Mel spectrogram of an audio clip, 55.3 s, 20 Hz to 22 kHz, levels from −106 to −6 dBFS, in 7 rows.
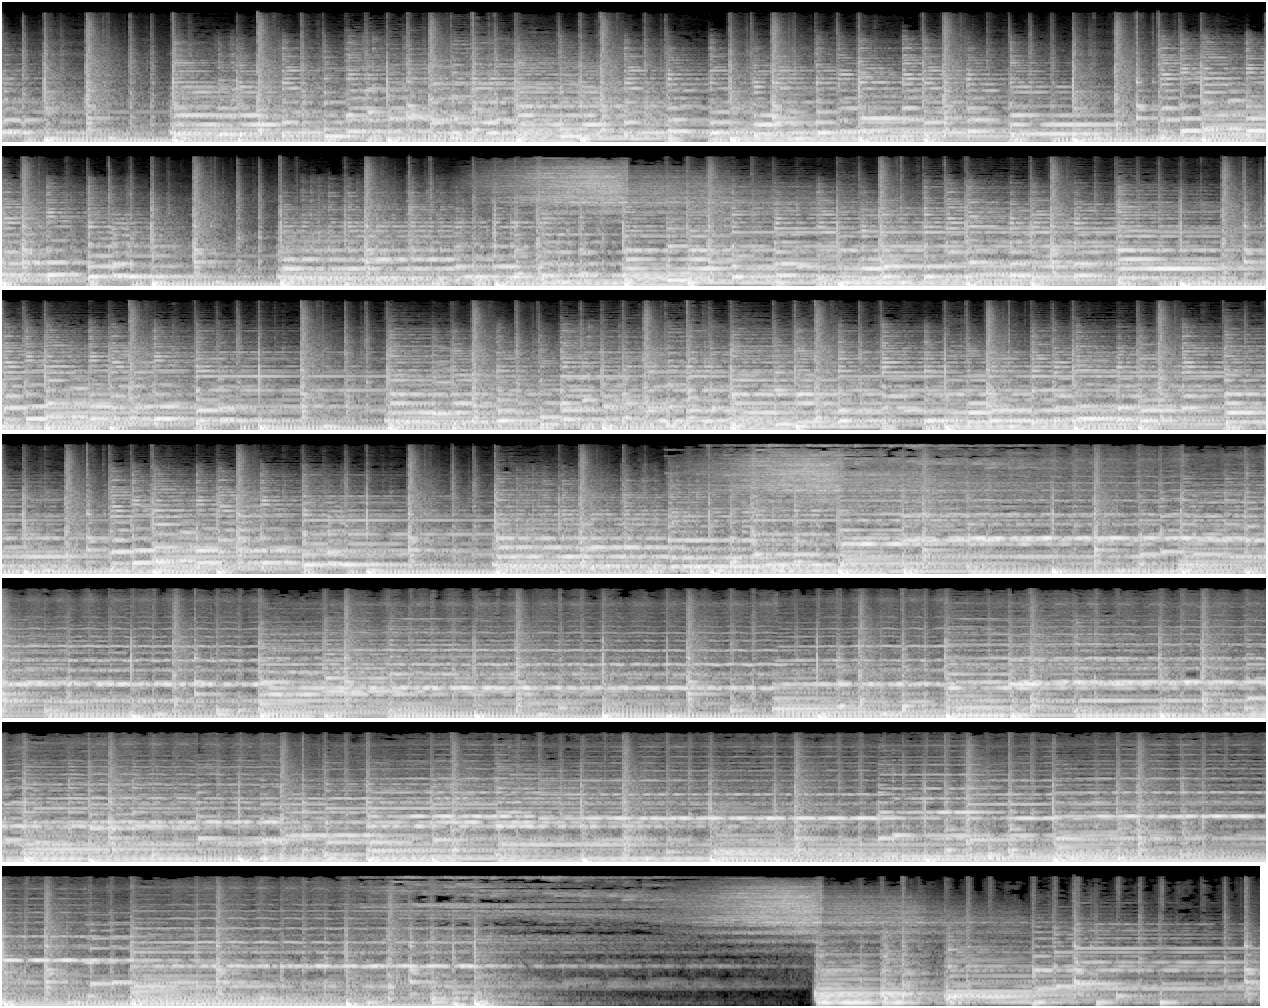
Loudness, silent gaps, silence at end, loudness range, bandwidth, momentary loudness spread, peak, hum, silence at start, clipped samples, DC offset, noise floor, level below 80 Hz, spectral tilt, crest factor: -14 LUFS; none; 0 s; 3 LU; 16.5 kHz; 5 LU; 0 dBFS; none; 0 s; under 0.1%; under 0.1%; -37 dBFS; -22 dBFS; -6 dB/octave; 14 dB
